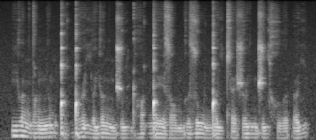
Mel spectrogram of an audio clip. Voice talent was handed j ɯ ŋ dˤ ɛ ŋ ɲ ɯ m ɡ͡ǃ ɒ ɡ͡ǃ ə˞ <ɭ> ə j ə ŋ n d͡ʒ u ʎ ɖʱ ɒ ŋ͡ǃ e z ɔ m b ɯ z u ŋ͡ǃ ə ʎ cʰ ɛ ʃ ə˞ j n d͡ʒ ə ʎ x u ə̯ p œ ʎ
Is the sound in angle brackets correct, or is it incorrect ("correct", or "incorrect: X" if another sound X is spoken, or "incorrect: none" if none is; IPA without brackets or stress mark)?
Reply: incorrect: ʎ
